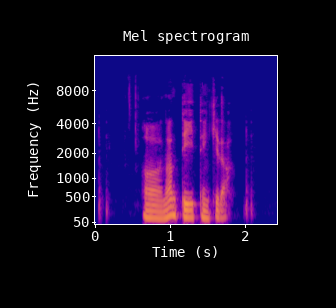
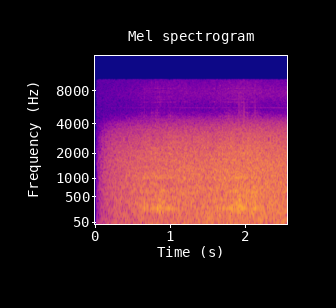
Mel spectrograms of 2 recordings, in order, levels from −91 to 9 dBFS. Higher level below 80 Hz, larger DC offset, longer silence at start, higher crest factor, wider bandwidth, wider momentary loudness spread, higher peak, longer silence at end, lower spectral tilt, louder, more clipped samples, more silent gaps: second, -58 dBFS vs -28 dBFS; neither; first, 0.65 s vs 0.05 s; first, 20 dB vs 12 dB; second, 9.2 kHz vs 10.5 kHz; about the same, 9 LU vs 10 LU; second, -6 dBFS vs 0 dBFS; first, 0.65 s vs 0 s; first, -7.5 dB/octave vs -6 dB/octave; second, -25 LUFS vs -12 LUFS; neither; neither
